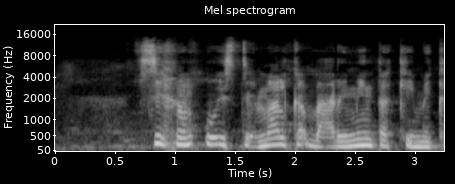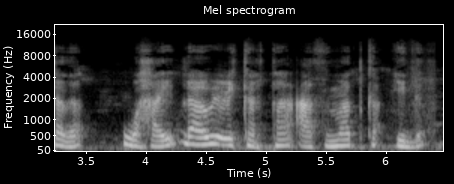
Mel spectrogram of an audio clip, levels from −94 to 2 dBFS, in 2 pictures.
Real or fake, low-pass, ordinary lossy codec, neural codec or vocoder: fake; 14.4 kHz; MP3, 64 kbps; codec, 44.1 kHz, 7.8 kbps, Pupu-Codec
